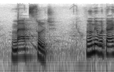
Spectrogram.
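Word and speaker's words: Schultze: इसके बाद next scientist है मैक्स सुल्ज।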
